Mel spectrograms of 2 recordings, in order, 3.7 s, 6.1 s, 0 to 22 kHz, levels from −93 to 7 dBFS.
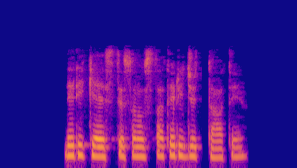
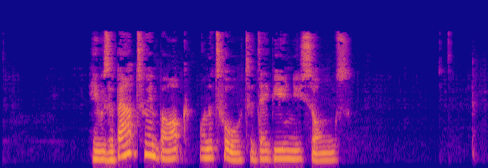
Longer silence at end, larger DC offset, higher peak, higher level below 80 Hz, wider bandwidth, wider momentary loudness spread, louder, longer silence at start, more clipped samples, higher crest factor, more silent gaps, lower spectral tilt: second, 0.65 s vs 1.75 s; neither; second, -6 dBFS vs -2 dBFS; about the same, -66 dBFS vs -66 dBFS; second, 8 kHz vs 11.5 kHz; about the same, 12 LU vs 11 LU; about the same, -24 LUFS vs -22 LUFS; second, 0.8 s vs 1.15 s; neither; about the same, 18 dB vs 22 dB; first, 2.54-2.60 s vs none; about the same, -5 dB/octave vs -4.5 dB/octave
